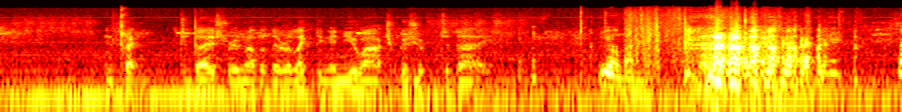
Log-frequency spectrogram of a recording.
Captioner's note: laughter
